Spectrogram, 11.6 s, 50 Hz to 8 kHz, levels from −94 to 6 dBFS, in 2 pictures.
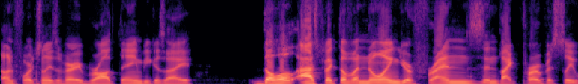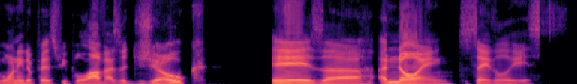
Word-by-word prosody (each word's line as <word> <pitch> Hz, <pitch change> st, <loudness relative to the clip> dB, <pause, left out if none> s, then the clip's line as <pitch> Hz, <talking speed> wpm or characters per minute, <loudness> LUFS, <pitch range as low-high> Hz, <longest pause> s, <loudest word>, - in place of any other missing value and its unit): unfortunately 110 Hz, 0 st, -4 dB
is 100 Hz, -, -7 dB
a 100 Hz, -, -10 dB
very 105 Hz, -2 st, 0 dB
broad 100 Hz, -1 st, -1 dB
thing 100 Hz, +2 st, -3 dB
because 100 Hz, -2 st, -8 dB
I 95 Hz, -1 st, -3 dB, 0.6 s
the 165 Hz, 0 st, +5 dB
whole 195 Hz, +4 st, +5 dB
aspect 140 Hz, 0 st, +4 dB
of 130 Hz, -4 st, +2 dB
annoying 125 Hz, +3 st, +3 dB
your 120 Hz, -2 st, 0 dB
friends 115 Hz, +2 st, -2 dB
and, 110 Hz, -3 st, -4 dB
like, 95 Hz, -4 st, -1 dB
purposely 110 Hz, 0 st, -3 dB
wanting 105 Hz, +1 st, -5 dB
to -, -, -5 dB
piss 105 Hz, -1 st, -6 dB
people 100 Hz, 0 st, -9 dB
off 105 Hz, -1 st, +3 dB
as 95 Hz, +1 st, -5 dB
a 100 Hz, -, -7 dB
joke 100 Hz, +4 st, -2 dB, 0.7 s
is, 115 Hz, -6 st, +4 dB
uh, 95 Hz, -1 st, -1 dB
annoying 125 Hz, -, +2 dB
to -, -, -22 dB
say -, -, -2 dB
the 95 Hz, -1 st, -12 dB
least. 85 Hz, -4 st, -13 dB
105 Hz, 170 wpm, -23 LUFS, 100-115 Hz, 0.7 s, the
